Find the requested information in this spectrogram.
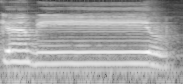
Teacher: لام دو زیر لن، یہاں اخفا ہوگا۔ کاف کو یا کے ساتھ ملا کر ایک الف کے مقدار کھینچیں گے، آخر میں را ساکن ہے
